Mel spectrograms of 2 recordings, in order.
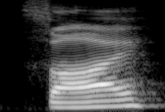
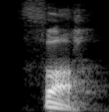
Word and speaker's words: phi: life is too short most students of ancient Greek pronounce the Phi like the F sound at the beginning of philosophy please repeat Phi Phi Chi Chi is another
